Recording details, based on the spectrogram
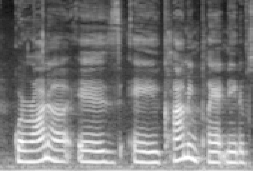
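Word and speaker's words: guarana: skincare products as well you say it like this Guana Guana is a climbing plant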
